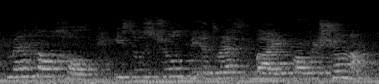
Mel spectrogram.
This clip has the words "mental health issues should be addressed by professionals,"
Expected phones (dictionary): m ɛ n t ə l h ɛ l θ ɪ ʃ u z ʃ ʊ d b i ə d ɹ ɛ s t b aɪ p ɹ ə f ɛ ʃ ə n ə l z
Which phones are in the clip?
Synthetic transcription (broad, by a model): m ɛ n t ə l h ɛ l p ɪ s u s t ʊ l b i ə d ɹ ɛ s t b aɪ p ɹ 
